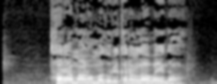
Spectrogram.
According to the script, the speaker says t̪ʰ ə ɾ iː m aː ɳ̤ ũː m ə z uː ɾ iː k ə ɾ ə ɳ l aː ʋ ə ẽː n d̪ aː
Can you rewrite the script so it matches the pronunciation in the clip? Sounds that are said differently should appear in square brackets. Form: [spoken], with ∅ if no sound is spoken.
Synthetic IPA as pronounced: t̪ʰ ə ɾ [aː] m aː ɳ̤ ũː m ə z uː ɾ iː k ə ɾ ə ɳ l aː ʋ ə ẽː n d̪ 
